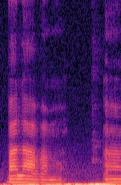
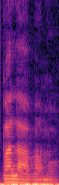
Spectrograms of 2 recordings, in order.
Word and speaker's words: ballavamo: I said ballavamo, which is more of Spanish bailábamos. So I pronounce it balávamo. I put the stress on the second syllables.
